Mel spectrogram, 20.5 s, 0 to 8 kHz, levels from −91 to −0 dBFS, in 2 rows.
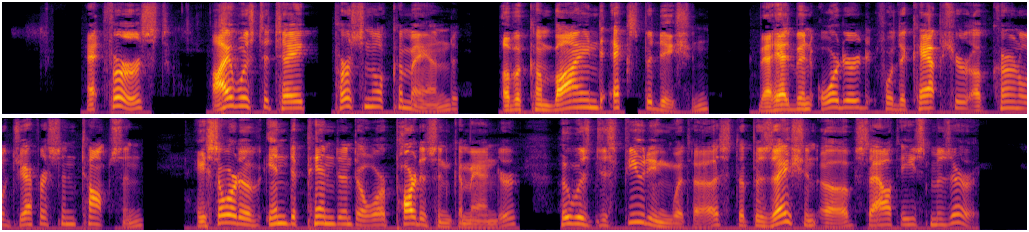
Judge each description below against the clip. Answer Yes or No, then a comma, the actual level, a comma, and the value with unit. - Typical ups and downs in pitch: No, wide, 5.8 semitones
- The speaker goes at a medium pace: No, slow, 120 wpm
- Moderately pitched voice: Yes, medium, 160 Hz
